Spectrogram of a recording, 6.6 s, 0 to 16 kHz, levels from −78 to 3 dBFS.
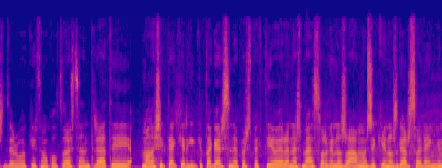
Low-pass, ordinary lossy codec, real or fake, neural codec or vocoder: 14.4 kHz; AAC, 48 kbps; real; none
